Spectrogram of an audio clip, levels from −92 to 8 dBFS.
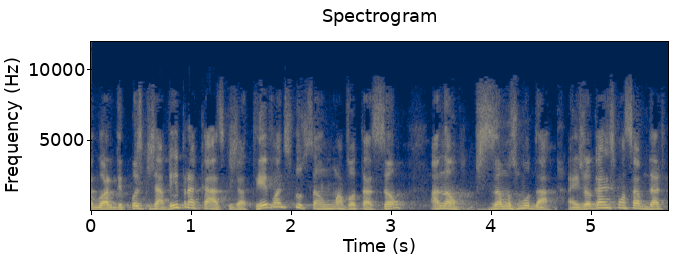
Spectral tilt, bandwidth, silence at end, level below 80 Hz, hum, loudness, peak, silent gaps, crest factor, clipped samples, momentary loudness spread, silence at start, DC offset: -6.5 dB/octave; 9.4 kHz; 0 s; -54 dBFS; none; -17 LUFS; -2 dBFS; none; 16 dB; under 0.1%; 5 LU; 0 s; under 0.1%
